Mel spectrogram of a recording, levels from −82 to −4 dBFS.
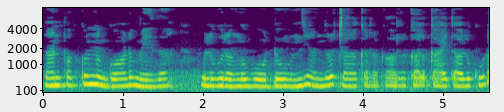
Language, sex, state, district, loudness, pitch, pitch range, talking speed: Telugu, female, Andhra Pradesh, Sri Satya Sai, -13 LUFS, 205 Hz, 200-225 Hz, 160 wpm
